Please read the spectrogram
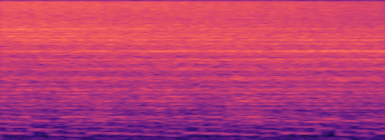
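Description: Electronic background music in a quieter passage: short low bass notes stepping in a regular repeating pattern under a steady hiss.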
